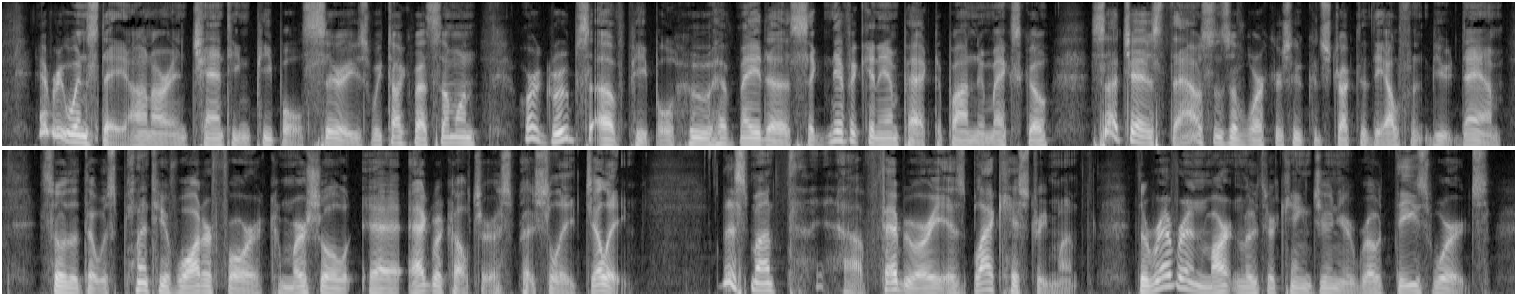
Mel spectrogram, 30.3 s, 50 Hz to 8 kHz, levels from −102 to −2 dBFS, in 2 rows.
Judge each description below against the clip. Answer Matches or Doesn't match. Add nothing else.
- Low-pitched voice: Matches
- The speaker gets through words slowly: Matches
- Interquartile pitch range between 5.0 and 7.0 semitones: Matches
